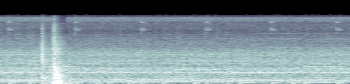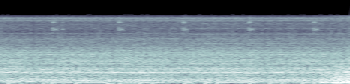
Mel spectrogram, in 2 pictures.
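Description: Steady rumble of a train running on the rails, with a faint regular clicking. Two sharp knocks come just under a second in.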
